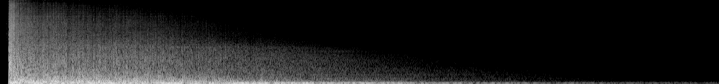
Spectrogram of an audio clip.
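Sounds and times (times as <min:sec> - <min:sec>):
giant monster hitting: 0:00.1 - 0:03.9.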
